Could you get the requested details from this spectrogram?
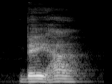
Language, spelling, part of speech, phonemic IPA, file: Dutch, bh, noun, /beˈha/, Nl-bh.ogg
